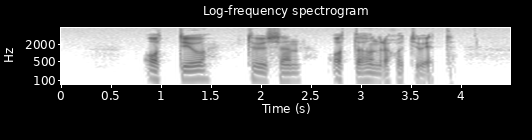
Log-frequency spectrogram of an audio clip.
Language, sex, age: Swedish, male, 32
